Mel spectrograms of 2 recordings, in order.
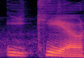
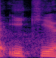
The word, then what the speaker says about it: IKEA: And well, I really love these two clocks which is from IKEA IKEA เป็นการออกเสียงแบบอเมริกันถ้าเกิดแบบ British จะออกเสียงว่า IKEA หรือว่าแบบชาวนอร์เวย์ไม่ใช่สวีเดนเนาะสวีเดนก็ออกเสียงว่า IKEA อะไรเงี้ยซึ่ง because I first got to know this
